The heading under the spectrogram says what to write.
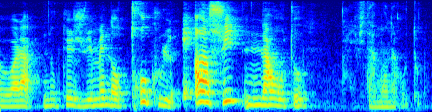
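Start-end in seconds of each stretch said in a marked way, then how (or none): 3.6-4.2 very low, barely audible aside; low, hushed verdict; hushed reverence. Real, not acted. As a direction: drop it right down, as if it goes without saying. Reverent repeat of favourite title.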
